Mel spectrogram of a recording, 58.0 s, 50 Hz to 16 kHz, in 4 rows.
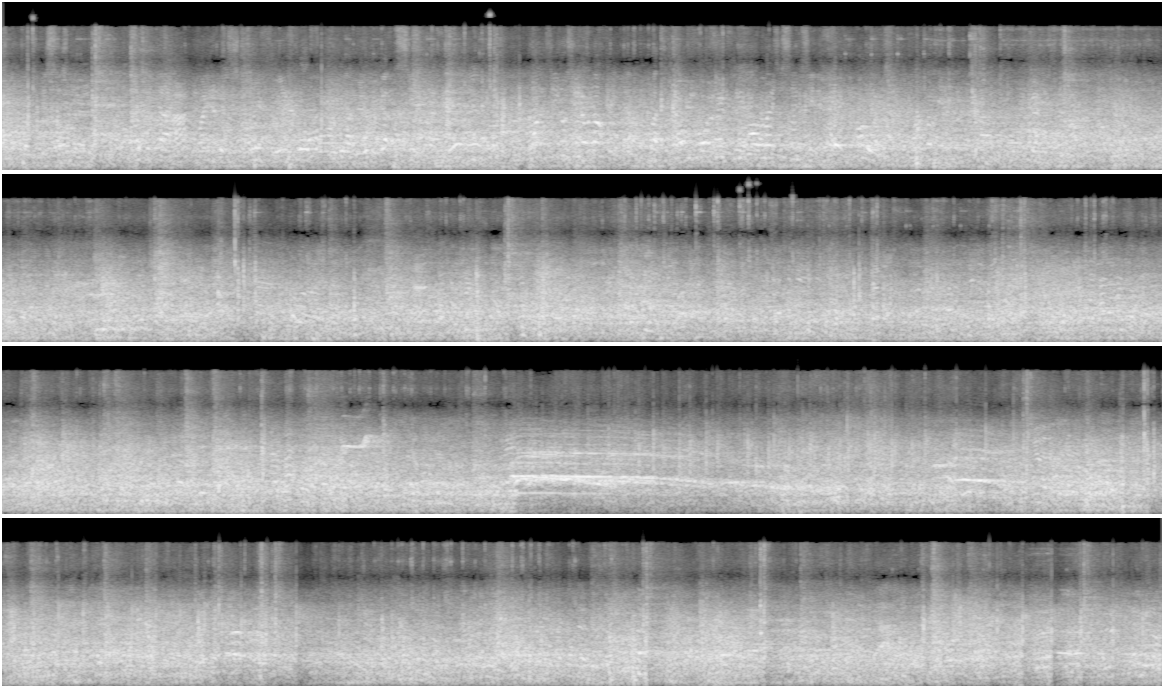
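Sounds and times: table football clacks and knocks: 0:00.0 - 0:35.9, 0:36.6 - 0:58.0
babble of many voices: 0:00.0 - 0:58.0.

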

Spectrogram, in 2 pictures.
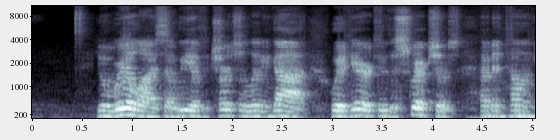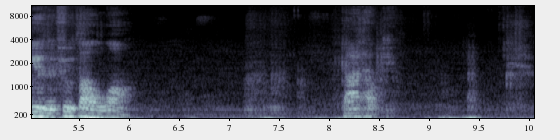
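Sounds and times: steady low hum: 0:00.0 - 0:10.0
soft breath: 0:02.8 - 0:03.0, 0:09.7 - 0:10.0.

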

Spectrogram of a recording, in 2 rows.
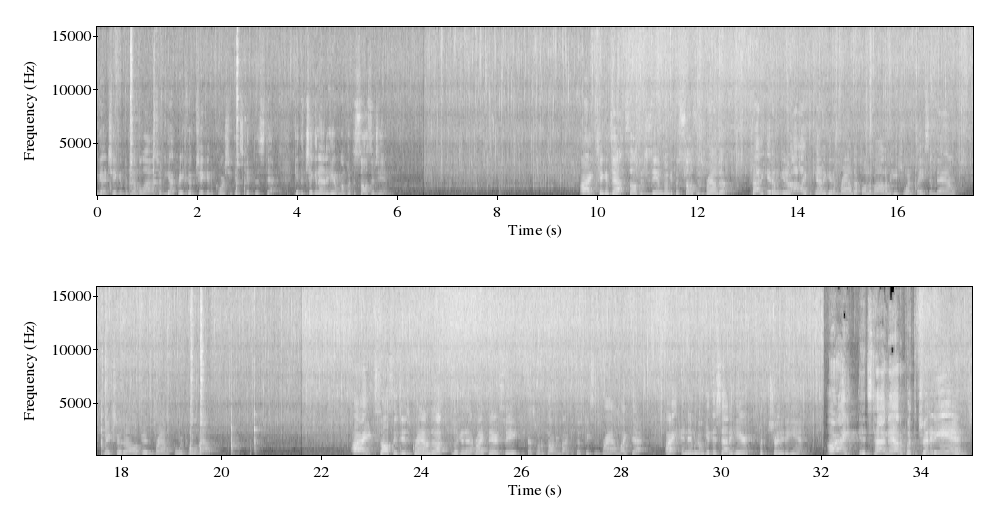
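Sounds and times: meat sizzling in hot fat: 0:00.0 - 0:32.1, 0:33.9 - 0:35.0.

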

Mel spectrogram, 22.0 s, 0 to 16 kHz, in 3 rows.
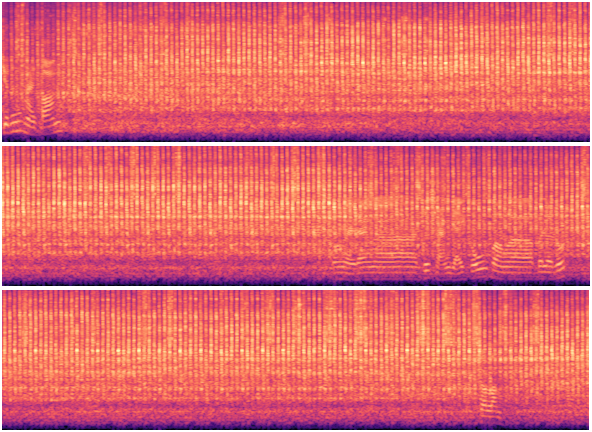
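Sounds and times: diesel tractor engine idling: 0:00.0 - 0:22.0.

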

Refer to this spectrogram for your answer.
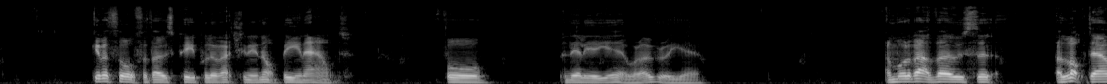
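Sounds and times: man speaking: 0:00.9 - 0:03.6, 0:04.4 - 0:05.0, 0:05.6 - 0:07.2, 0:08.8 - 0:11.0
faint clicks: 0:07.0 - 0:08.9.

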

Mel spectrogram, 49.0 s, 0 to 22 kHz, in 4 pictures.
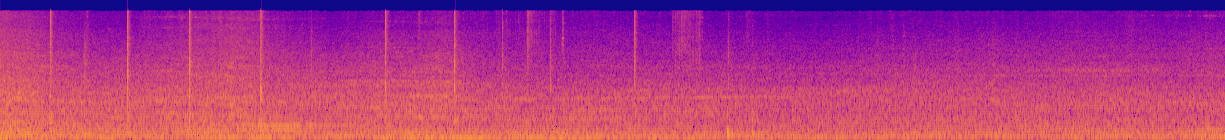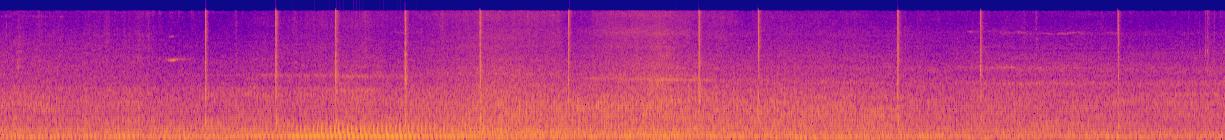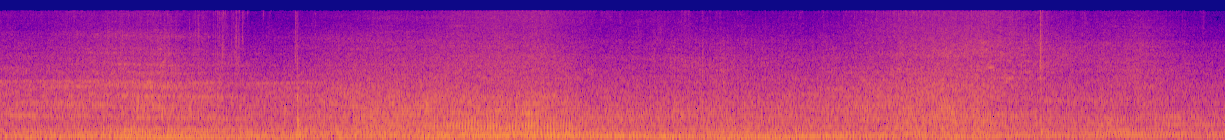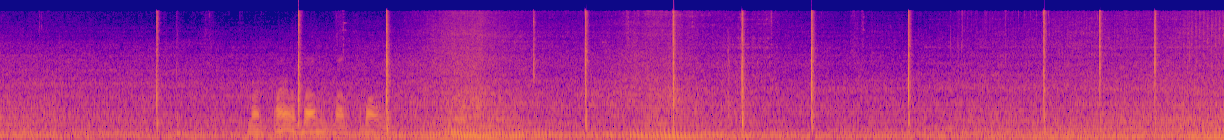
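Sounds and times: vehicles passing: 0:00.0 - 0:48.9.

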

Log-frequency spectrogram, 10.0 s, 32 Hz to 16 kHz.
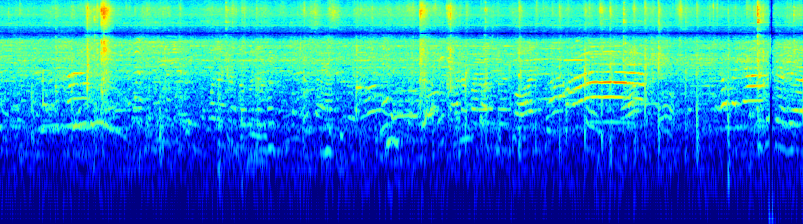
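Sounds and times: soft talking voices: 0:00.0 - 0:10.0.

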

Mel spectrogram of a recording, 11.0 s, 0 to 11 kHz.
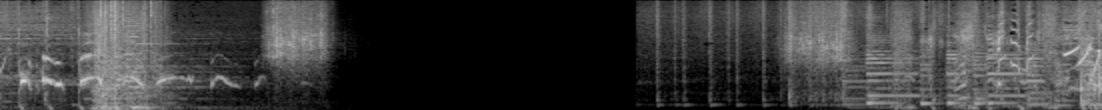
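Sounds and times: thud: 0:00.9 - 0:01.9
cartoon music: 0:00.9 - 0:02.4.

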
